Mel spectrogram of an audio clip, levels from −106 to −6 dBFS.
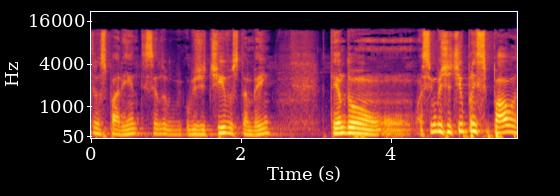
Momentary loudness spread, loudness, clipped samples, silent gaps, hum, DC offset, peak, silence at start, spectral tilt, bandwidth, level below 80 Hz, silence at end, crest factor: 14 LU; -15 LUFS; under 0.1%; none; none; under 0.1%; 0 dBFS; 0 s; -4.5 dB/octave; 13 kHz; -36 dBFS; 0 s; 16 dB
